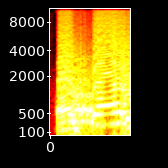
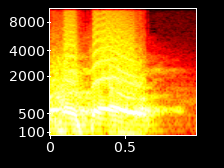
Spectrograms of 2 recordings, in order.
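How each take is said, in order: First: Hotel said "otel", without the H; silent H. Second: Said in the usual way. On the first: Shown as a demonstration. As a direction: drop the H of hotel. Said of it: "hotel is not hotel". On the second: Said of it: "not hotel".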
